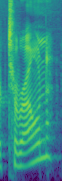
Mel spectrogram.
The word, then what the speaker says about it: Tyrone: It's Cookstown of County Tyrone. Or Tyrone, however you would like to pronounce it, but it's literally spelled Tyrone, like the name.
